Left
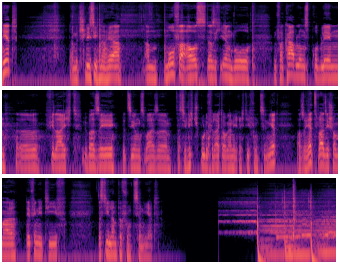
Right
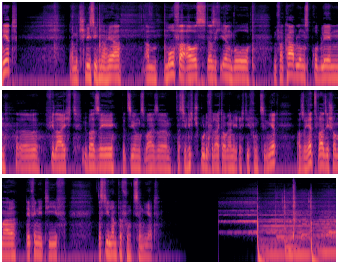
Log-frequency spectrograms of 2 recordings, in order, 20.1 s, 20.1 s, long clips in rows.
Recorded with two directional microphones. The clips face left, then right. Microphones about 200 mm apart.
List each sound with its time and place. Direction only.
0.0 s speech: 35° right (ahead or behind)
18.5 s music: centre (ahead or behind)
